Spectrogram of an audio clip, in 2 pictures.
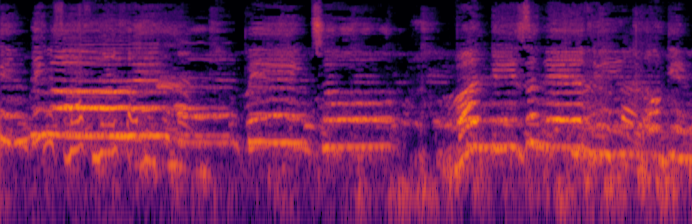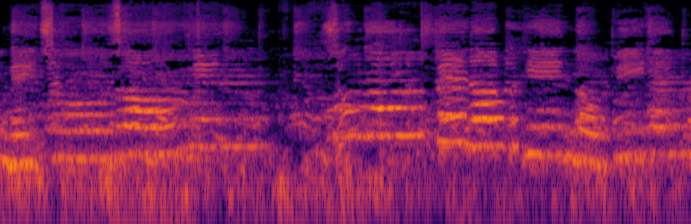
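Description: A woman singing a song in held, sustained notes, breaking briefly for breath a couple of times.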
